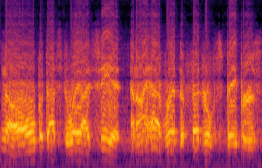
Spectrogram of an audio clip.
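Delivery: ordinary delivery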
